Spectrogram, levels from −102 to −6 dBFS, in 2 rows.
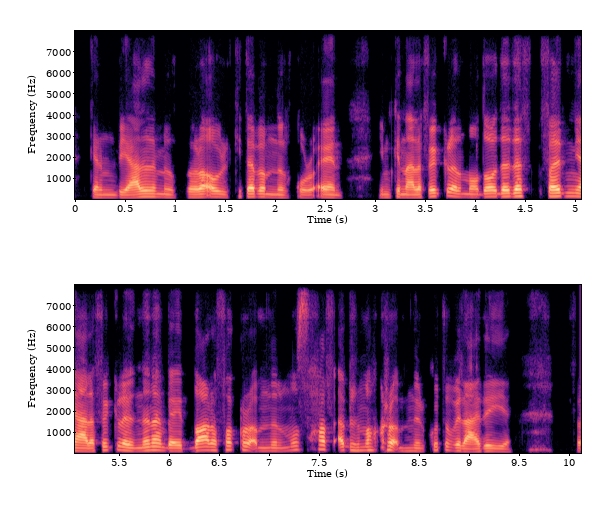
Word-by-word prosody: كان 115 -1 -6
بيعلّم 125 +4 +1
القراءة 120 +2 +1
والكتابة 135 +1 +1
من 120 -3 -8
القرآن، 110 +1 -3 0.4
يمكن 120 +1 -6
على 115 0 +3
فكرة 150 0 +1
الموضوع 130 +2 +1
ده 150 +1 +4
ده 160 +1 +6
ف 160 - -11 0.2
فادني 155 0 +4
على 125 -2 +4
فكرة 165 0 -1
إن 135 +1 -4
أنا 165 +2 +3
بقيت 130 -4 -1
باعرف 155 +2 +3
أقرأ 175 -1 0
من 135 0 -11
المصحف، 175 +8 -4
قبل 155 -2 -2
ما 155 +2 -3
أقرأ 160 - 0
من 130 0 -14
الكتب 140 +4 -9
العادية. 115 -1 0 0.7
ف - - -5
135 Hz, 180 wpm, -24 LUFS, 120-155 Hz, 0.7 s, ده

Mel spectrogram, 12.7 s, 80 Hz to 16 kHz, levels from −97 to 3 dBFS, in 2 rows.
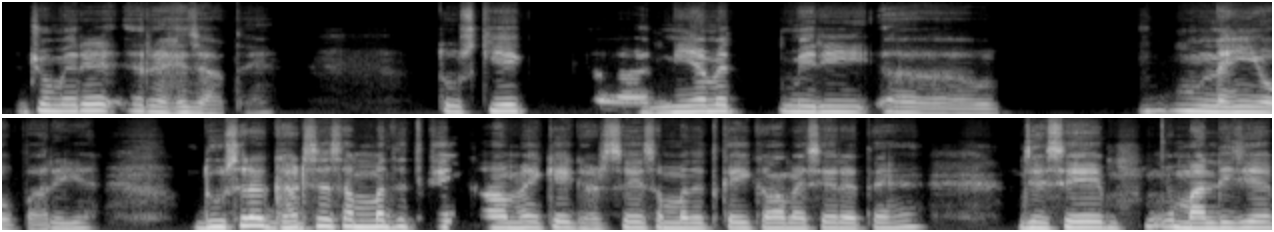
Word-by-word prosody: जो 210 - +2
मेरे 200 +2 +2 0.2
रह 165 -2 -2
जाते 140 -2 -9
हैं। 155 +2 -22 0.8
तो 190 - -4
उसकी 180 +4 -1
एक 200 0 -2 0.3
अ, 160 -2 -6
नियमित 185 +3 +1 0.2
मेरी 180 -1 0
अ, 150 -5 -9 1.1
नहीं 175 -1 +3
हो 155 - 0
पा 145 -1 -10
रही 165 0 -6
है। 170 +1 -10 0.5
दूसरा 205 +6 +6
घर 190 -2 +2
से 225 +4 +4
संबंधित 210 -2 +3
कई 200 - +1 0.2
काम 180 0 +2
हैं 185 - 0
कि 185 -1 0
घर 155 -1 -6
से 180 +3 +1
संबंधित 170 -1 -1
कई 175 -1 0
काम 170 -1 -1
ऐसे 170 +2 0
रहते 170 +1 -2
हैं, 200 +3 -5 0.5
जैसे 185 +2 +5 0.4
मान 170 -2 +5
लीजिए 180 +2 +1
175 Hz, 170 wpm, -23 LUFS, 165-190 Hz, 1.1 s, दूसरा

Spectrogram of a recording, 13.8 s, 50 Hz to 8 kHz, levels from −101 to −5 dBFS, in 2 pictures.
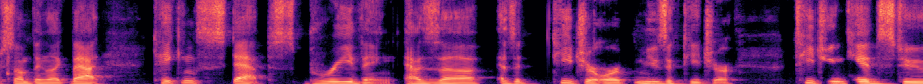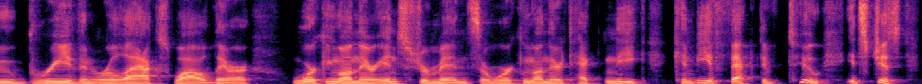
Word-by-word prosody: something 125 -2 -2
like 120 -3 -3
that, - - +3 0.3
taking 180 +1 -2
steps, 175 - +1
breathing 130 -5 -2
as, 125 0 -1
uh, 120 -2 +2 0.2
as 140 0 -3
a 145 - -6 0.2
teacher 160 -7 0
or 115 -2 0
music 130 -1 -1
teacher, 125 -3 -5 0.5
teaching 160 -4 -1
kids 135 -4 +5
to 130 -3 +1
breathe 130 +3 0
and 120 -2 -1
relax 120 0 +3
while 115 -3 +5
they're 110 -2 0 0.3
working 150 +1 +3
on 135 -1 +6
their 125 -2 +4
instruments 125 -6 0
or 115 - 0
working 135 +2 -1
on 125 -1 +3
their 125 -1 +2
technique 125 +2 -3 0.2
can 170 0 -1
be 185 - -1
effective 145 -8 0
too. 235 - -2 0.2
It's 175 +1 +2
just 180 -3 +1
130 Hz, 160 wpm, -25 LUFS, 120-150 Hz, 0.5 s, on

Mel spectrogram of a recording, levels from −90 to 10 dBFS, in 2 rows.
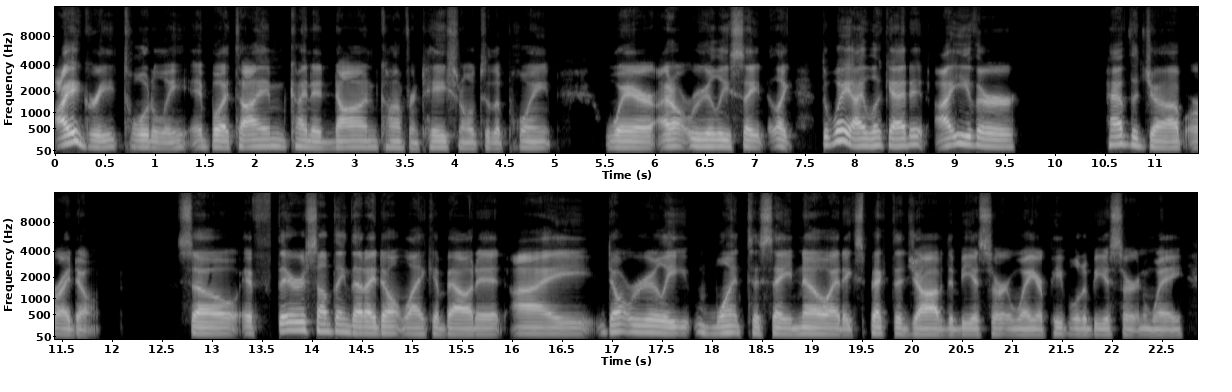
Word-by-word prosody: I - - +9
agree 120 - +4
totally, 115 -3 -3
eh 120 - -4
but 115 -1 +1
I'm 125 +1 +2
kinda 115 -3 -1
non-confrontational 110 -2 -2
to 105 - -8
the 95 0 -3
point 105 -1 -6 0.5
where 110 -1 +3
I 125 - +2
don't 130 +1 +2
really 125 -1 +1
say 115 -1 0
like, - - -2 0.3
the 155 - -3
way 220 +2 +5
I 135 +1 +5
look 140 +1 -2
at 140 +1 +4
it, 160 -1 -3
I 140 - +3
either 135 -8 +2 0.9
have 160 +1 +2
the 150 - -2
job 110 -4 +1
or 105 -2 -2
I 95 - +2
don't. - - -5 0.8
So, 105 -1 +2
if 115 -1 -4
there's 165 +2 +3
something 145 -3 -1
that 115 -2 +3
I 110 -1 +5
don't 115 +1 0
like 105 -2 -2
about 100 -1 +1
it, 100 -1 -1
I 105 -1 0
don't 140 +2 +1
really 120 -4 0
want 120 -1 -3
to 115 - -4
say 105 -2 0
no, 105 0 +2
I'd 100 -1 0
expect 110 +4 -2
the 105 -2 -3
job 95 -1 +3
to 100 - -4
be 100 +2 -4
a 95 - -1
certain 100 0 -4
way 95 0 0
or 90 - 0
people 100 -1 -7
to 100 - -3
be 95 0 -5
a - - -2
certain 95 0 -5
way, 90 -1 -3
110 Hz, 170 wpm, -25 LUFS, 100-125 Hz, 0.9 s, I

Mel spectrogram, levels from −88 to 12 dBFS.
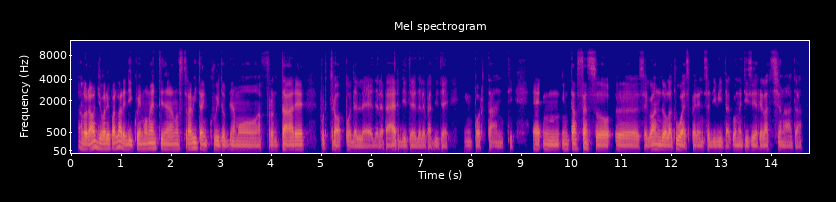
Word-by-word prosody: Allora, 100 -5 +6
oggi 125 -4 +3
vorrei 105 0 +6
parlare 110 +5 +4
di 95 -1 +1
quei 100 +2 +1
momenti 110 +2 +1
nella 95 -1 0
nostra 100 +2 0
vita 115 +1 +3
in 95 -2 +1
cui 90 -1 -1
dobbiamo 85 -2 -2
affrontare, 90 +3 +2 0.3
purtroppo, 80 0 -3
delle 80 -1 -3
delle 80 -1 -5
perdite, 80 -1 -1
delle 80 0 -4
perdite 75 -1 -7 0.3
importanti, 80 -2 -7 0.3
e, - - +1
mhmm, 90 -2 -3
in 95 -1 -6
tal 100 +1 +4
senso, 90 -5 +1
uhm, 85 -2 +1
seguendo 90 +3 +1
la 85 - +3
tua - - +4
esperienza 80 0 -5
di 85 0 -5
vita 80 -2 -4
come 85 -1 -3
ti 85 +2 -5
sei 85 0 -2
relazionata 80 -1 -5
85 Hz, 150 wpm, -29 LUFS, 80-95 Hz, 0.3 s, Allora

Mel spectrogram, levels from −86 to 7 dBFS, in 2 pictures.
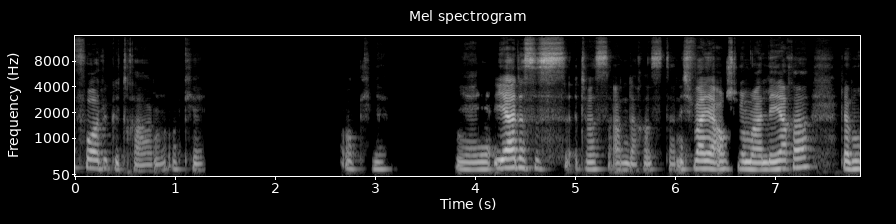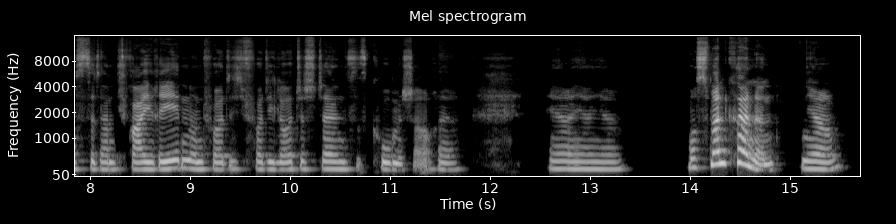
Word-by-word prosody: vorgetragen, 210 -9 -7
okay. 190 -4 -13 1.4
Okay. 195 -1 -12 0.6
Ja, - - -7
ja. 185 0 -4
Ja, 225 +1 +8
ist 225 -3 +4
etwas 185 -1 -4
anderes 170 0 -7
dann. 165 - -12
Ich 190 +1 -5
war 205 0 +6
ja 195 -2 +4
auch 200 - -2
schon 195 -1 -3
mal 180 -1 +2
Lehrer, 210 +6 +1 0.3
da 200 - -1
musst 200 0 -3
du - - -1
dann 185 -1 -5
frei 185 -1 0
reden 205 +3 +2
und 190 -1 0
vor 185 -1 -4
dich 190 0 -10
vor 190 -1 -6
die 190 0 -2
Leute 185 +2 -4
stellen. 195 0 -2
Das 190 - -10
ist - - -10
komisch 350 -3 -3
auch, 315 -12 -11
ja. 180 0 -8 0.8
Ja, 200 -2 -4
ja, 195 0 -2
ja. 190 0 -5 0.6
Muss 235 -1 0
man 325 +2 +9
können, 205 - +5 0.2
ja. 200 +4 -1
195 Hz, 160 wpm, -24 LUFS, 185-210 Hz, 1.4 s, man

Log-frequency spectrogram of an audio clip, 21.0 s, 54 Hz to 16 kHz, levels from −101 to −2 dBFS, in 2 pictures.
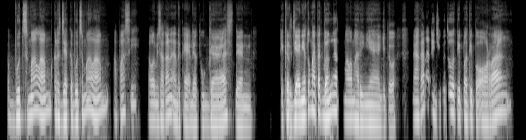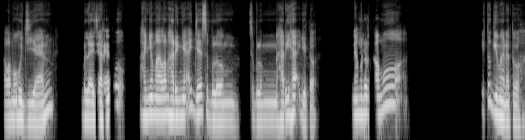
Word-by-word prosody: Kebut 135 +1 0
semalam, 155 +2 +2
kerja 130 -2 +1
kebut 130 0 +1
semalam, 165 - 0
apa 150 +5 -5
sih. 120 -5 -8 0.2
Kalo 125 0 -3
misalkan 125 +4 -1
ada 125 - 0
kayak 115 -2 -1
ada 110 -1 -2
tugas 115 +4 -1
dan 105 -2 -2 0.5
dikerjainnya 130 +2 +5
tuh 190 - -2
mepet 170 -5 +2
banget, 150 +6 +5
malam 130 -1 -1
harinya 115 -2 +1
gitu. 105 -1 -5 0.4
Nah, 135 - 0
kan 180 +7 -2
ada 215 -8 -6
juga 125 -4 -10
tuh 175 -1 0
tipe-tipe 130 -3 -2
orang 140 - +1 0.4
kalo 125 0 -1
mau 130 - +1
ujian, 125 - +1 0.6
belajarnya 135 0 +2
tuh 245 -1 -6 0.3
hanya 145 +1 +2
malam 150 0 +4
harinya 145 0 +2
aja, 165 -7 +1
sebelum 125 -5 0 0.2
sebelum 125 0 -3
hari 130 +3 +1
H - - +7
gitu. 120 -5 -4 0.8
Nah, 145 - 0
menurut 155 +1 +1
kamu 155 +6 -1 2.0
itu - - -10
gimana 140 -6 +4
tuh 115 -2 -2
135 Hz, 135 wpm, -22 LUFS, 125-150 Hz, 2.0 s, H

